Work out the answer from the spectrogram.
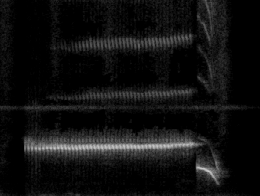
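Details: Vigorous song of a common iora in a cage-bird training recording: a long, even, rapidly pulsing whistle on one pitch lasting about two seconds, finished by a brief downward-swooping note.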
